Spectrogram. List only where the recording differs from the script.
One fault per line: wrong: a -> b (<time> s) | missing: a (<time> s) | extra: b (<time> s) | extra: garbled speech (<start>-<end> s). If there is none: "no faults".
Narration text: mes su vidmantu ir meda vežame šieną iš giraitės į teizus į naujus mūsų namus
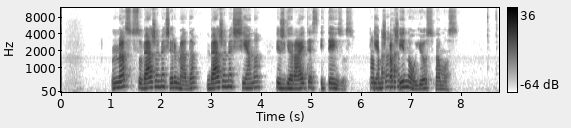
wrong: vidmantu -> vežame (1.7 s)
extra: garbled speech (6.2-6.8 s)
missing: mūsų (7.4 s)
